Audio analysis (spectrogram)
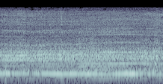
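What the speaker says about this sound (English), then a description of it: "in comes the immersion blender" An immersion blender purees softened fava bean soup in a pot, a steady whirring motor drone with strong tonal harmonics that runs loud and unbroken throughout, with no talking over it.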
